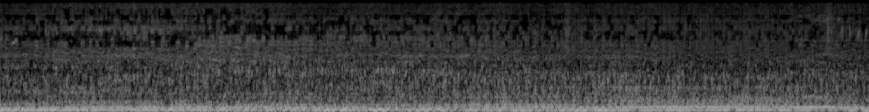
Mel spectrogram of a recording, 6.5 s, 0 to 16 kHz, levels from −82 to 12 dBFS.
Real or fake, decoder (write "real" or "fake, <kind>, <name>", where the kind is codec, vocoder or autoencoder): fake, vocoder, BigVGAN v2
